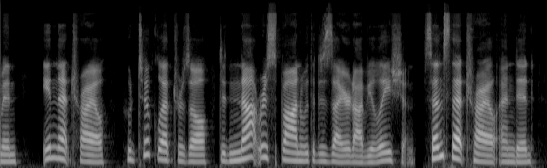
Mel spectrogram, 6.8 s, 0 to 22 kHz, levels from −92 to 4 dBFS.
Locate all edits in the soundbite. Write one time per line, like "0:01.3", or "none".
0:02.7
0:05.2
